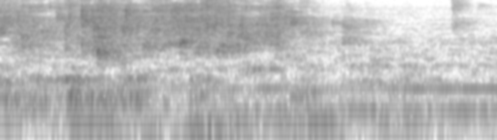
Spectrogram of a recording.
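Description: Rushing noise of running water, like a tap left running, fading out about three-quarters of the way through, over a faint steady hum.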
